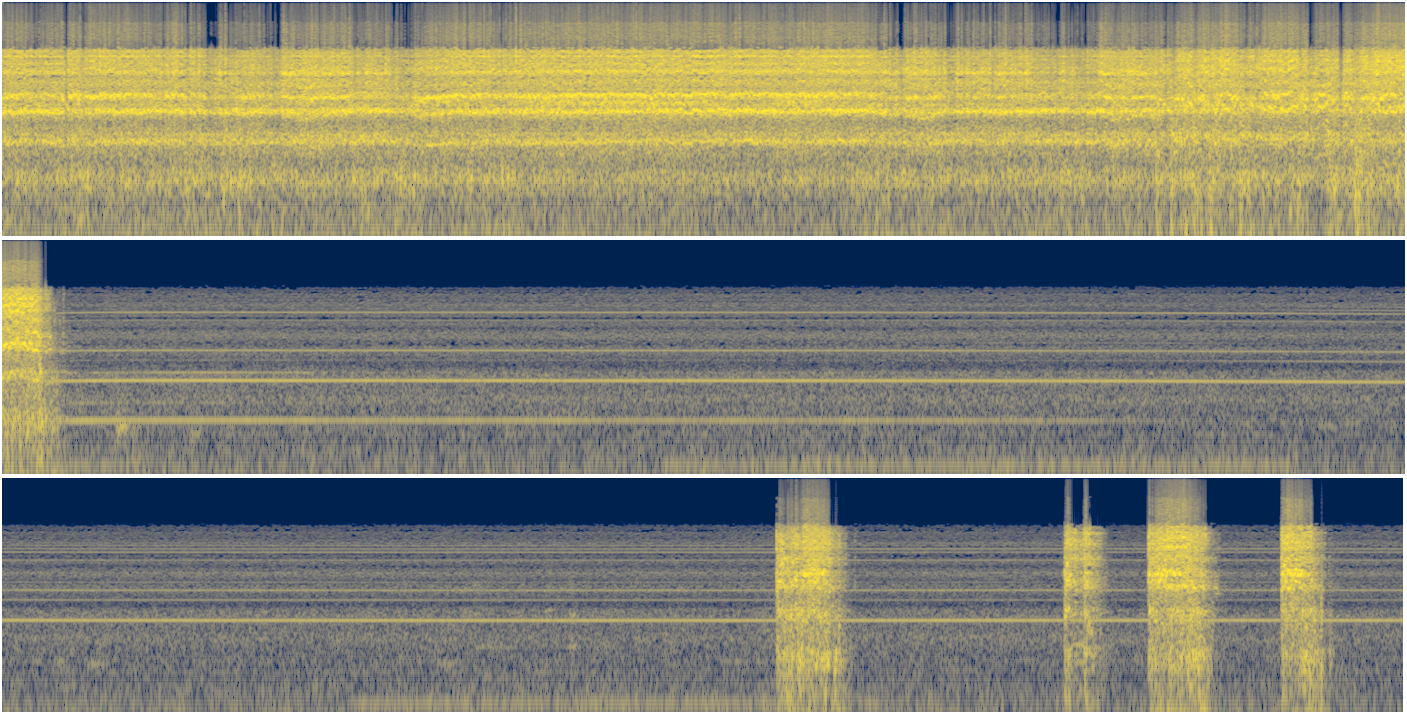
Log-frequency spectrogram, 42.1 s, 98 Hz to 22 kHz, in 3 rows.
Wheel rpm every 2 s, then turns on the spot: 230, 230, 220, 220, 220, 230, 240, 90, 0, 0, 0, 0, 0, 0, 0, 0, 0, 10, 30, 50, 40.
none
